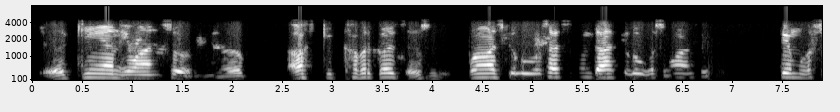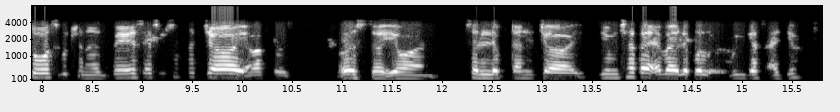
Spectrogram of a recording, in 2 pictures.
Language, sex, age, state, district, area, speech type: Kashmiri, male, 30-45, Jammu and Kashmir, Srinagar, urban, conversation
